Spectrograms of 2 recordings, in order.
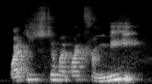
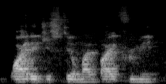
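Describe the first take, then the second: First: The word me is stressed. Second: It is flat with no word stressed. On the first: "Now I'm accenting the word me" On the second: "in a straight monotone with no variation"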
